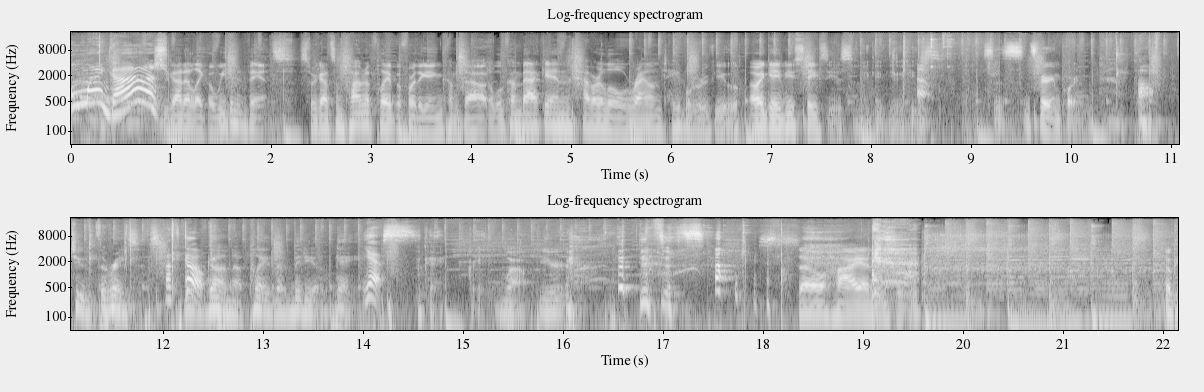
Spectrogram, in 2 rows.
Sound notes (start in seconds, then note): 17.7 laughs; 19.9 upbeat music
